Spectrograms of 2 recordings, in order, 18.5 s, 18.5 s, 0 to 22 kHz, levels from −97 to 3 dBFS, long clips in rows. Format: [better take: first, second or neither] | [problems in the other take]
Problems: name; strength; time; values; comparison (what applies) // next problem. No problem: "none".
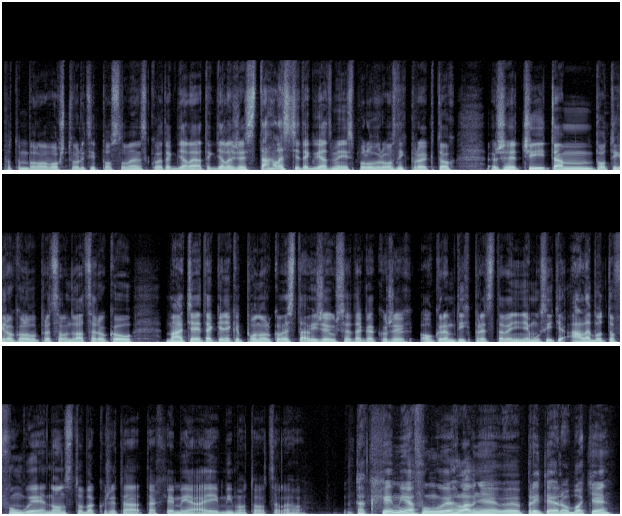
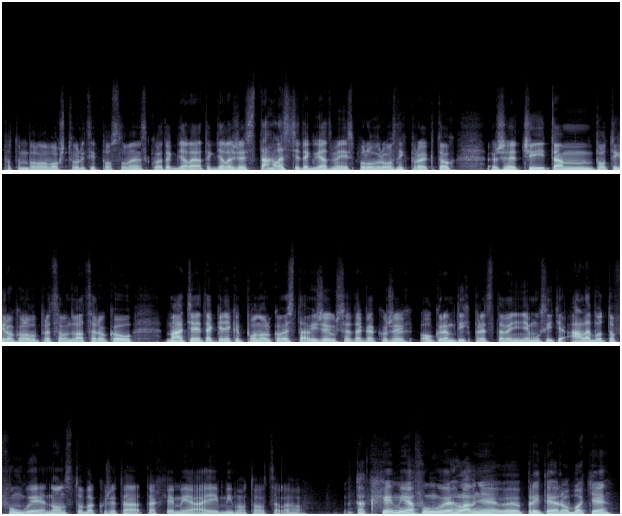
first | muffled; slightly; fading above 3.5 kHz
